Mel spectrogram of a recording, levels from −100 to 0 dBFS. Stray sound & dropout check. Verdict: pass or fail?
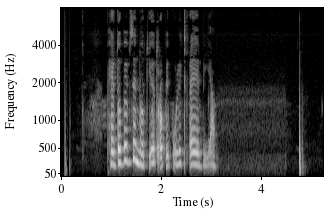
pass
